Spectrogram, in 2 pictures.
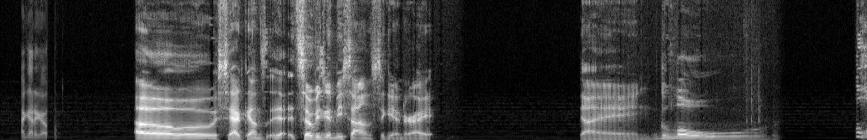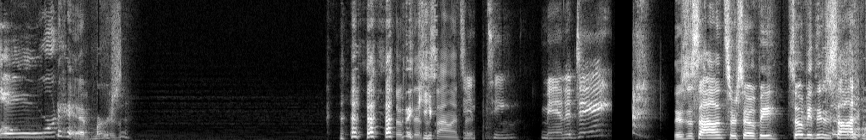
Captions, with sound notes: I gotta go. - Oh, sad counts. Sophie's gonna be silenced again, right? Dang, the Lord. - Lord have mercy. (laughing) - There's a silencer. - Manatee? - There's a silencer, Sophie. Sophie, there's a silencer.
